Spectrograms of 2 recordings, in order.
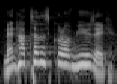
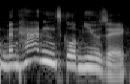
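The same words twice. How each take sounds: First: Manhattan is said with a Korean-style 'tan' ending. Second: Manhattan is said American-style, like 'Manhattn'. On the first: The listener cannot understand it. The speaker calls it wrong. "제 상상에서는 이렇게 말했을 것 같아요" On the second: The listener understands it. The speaker calls it right. "원래 발음은 맨하튼. 근데 이거는 미국식 발음이기는 하죠"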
